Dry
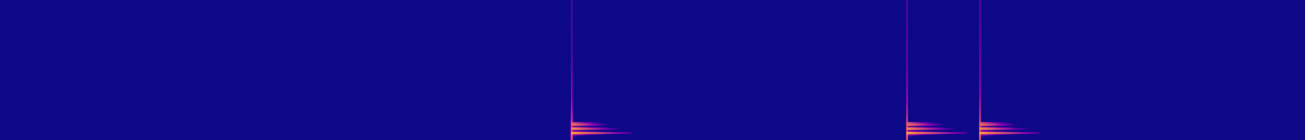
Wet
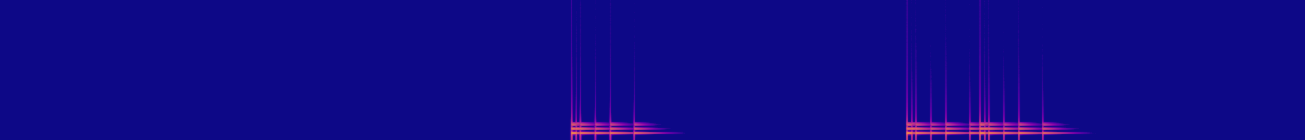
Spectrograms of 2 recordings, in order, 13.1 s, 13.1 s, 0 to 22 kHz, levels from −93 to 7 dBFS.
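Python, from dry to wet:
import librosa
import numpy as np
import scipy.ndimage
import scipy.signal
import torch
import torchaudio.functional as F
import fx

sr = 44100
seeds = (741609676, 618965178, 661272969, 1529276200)

y = fx.echo_multitap(x, sr, ms=(47, 88, 238, 388, 627), db=(-9.0, -6.5, -10.5, -7.0, -11.0))
y = y * 10.0 ** (-8.5 / 20.0)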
